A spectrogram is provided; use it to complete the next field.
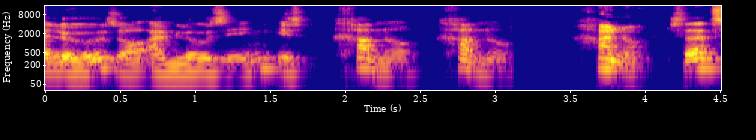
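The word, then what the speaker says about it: χάνω: The verb I lose or I'm losing is chano, chano. Chano. So that's spelled with a letter that looks like an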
